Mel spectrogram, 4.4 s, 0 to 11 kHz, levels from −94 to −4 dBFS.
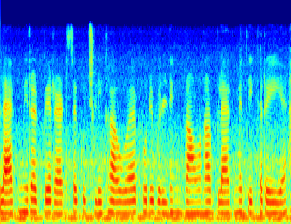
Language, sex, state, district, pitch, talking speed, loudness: Hindi, female, Punjab, Pathankot, 160 Hz, 245 wpm, -20 LUFS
